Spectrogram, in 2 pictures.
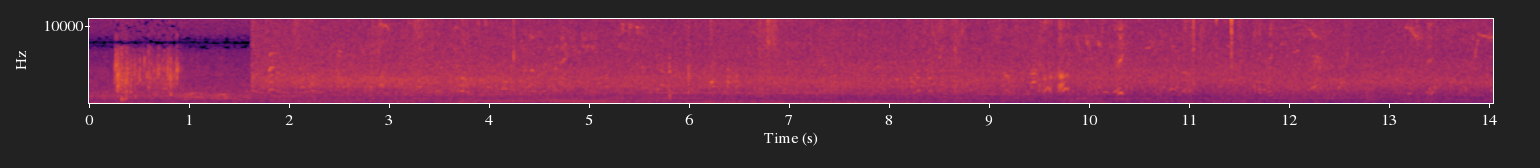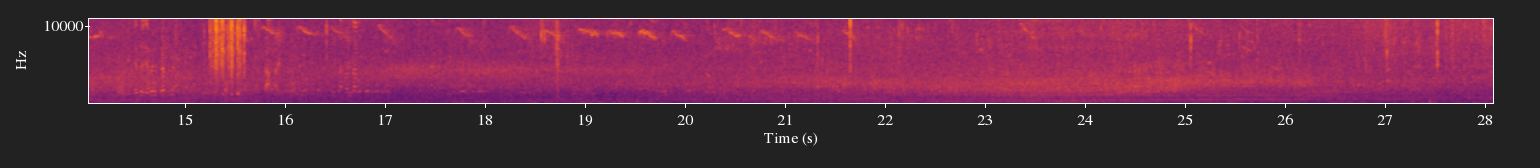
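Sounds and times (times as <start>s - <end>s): steady outdoor hiss: 0.0s - 28.0s
birds chirping: 1.3s - 28.0s
sharp clicks: 15.2s - 15.8s.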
